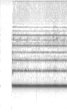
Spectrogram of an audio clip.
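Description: A recorder plays the note G as a single clear, steady, mid-high tone. It begins after a moment of silence and holds evenly to the end.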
